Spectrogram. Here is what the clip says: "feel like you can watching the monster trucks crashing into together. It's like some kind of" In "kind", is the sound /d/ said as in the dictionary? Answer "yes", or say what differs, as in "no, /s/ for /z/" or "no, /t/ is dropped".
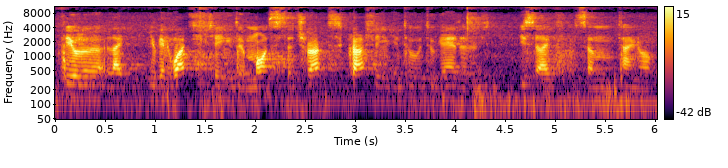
no, /d/ is dropped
